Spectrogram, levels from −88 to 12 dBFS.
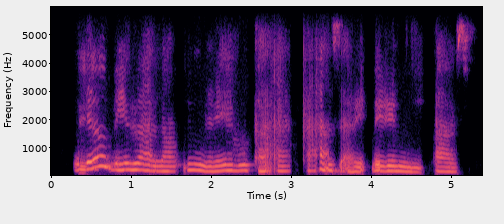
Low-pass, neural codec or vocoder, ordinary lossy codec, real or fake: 5.4 kHz; codec, 16 kHz in and 24 kHz out, 0.6 kbps, FireRedTTS-2 codec; Opus, 16 kbps; fake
